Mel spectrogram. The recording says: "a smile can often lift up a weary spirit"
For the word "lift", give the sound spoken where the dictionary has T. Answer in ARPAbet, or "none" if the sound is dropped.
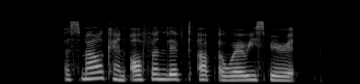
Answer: T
